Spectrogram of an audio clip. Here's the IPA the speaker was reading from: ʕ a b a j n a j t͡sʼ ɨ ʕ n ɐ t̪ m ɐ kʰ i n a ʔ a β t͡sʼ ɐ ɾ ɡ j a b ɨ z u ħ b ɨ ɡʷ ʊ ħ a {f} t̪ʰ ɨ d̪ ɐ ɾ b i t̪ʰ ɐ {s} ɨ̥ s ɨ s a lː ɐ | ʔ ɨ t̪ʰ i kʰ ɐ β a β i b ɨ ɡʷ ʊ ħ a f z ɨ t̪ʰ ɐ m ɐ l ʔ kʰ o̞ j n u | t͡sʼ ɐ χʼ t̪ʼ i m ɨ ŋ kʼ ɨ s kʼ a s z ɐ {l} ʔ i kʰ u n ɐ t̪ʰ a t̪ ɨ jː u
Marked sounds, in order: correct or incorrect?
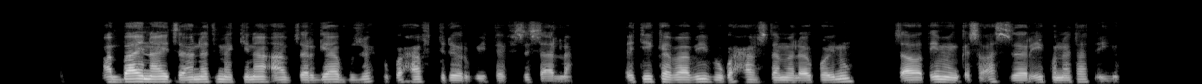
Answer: correct, incorrect, incorrect

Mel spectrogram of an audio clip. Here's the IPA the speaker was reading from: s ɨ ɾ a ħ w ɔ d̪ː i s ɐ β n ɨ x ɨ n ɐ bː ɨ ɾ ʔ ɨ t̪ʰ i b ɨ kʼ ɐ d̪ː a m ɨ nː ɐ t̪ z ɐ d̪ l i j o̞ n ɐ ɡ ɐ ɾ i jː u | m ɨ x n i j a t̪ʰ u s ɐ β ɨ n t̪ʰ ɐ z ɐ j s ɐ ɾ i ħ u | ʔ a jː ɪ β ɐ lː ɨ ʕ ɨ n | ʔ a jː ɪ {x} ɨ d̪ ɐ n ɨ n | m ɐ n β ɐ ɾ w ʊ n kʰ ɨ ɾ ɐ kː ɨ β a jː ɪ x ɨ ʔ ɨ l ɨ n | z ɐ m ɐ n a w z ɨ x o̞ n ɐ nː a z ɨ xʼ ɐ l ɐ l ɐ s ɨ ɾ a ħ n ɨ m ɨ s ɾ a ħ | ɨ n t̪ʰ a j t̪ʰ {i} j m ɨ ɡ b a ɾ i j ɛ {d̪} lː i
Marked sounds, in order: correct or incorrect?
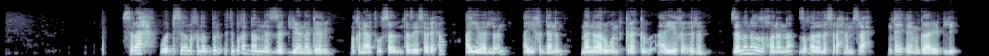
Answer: correct, incorrect, correct

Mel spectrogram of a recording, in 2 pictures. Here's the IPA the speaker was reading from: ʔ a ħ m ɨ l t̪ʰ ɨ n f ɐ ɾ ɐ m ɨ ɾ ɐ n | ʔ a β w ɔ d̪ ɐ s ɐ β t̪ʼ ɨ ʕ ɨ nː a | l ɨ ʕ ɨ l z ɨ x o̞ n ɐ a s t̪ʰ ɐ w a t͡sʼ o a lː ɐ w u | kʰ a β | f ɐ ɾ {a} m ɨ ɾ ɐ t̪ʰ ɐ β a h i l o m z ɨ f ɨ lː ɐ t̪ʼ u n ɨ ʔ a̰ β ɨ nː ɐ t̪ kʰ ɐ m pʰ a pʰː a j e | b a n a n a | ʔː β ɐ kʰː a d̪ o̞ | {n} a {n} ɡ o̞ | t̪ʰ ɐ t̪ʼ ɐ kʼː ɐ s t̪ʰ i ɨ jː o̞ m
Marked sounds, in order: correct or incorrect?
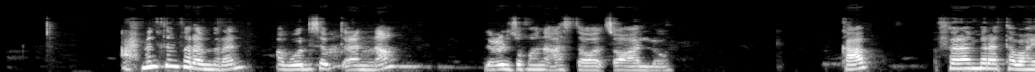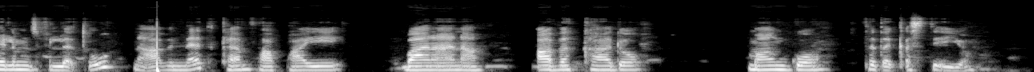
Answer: incorrect, incorrect, incorrect

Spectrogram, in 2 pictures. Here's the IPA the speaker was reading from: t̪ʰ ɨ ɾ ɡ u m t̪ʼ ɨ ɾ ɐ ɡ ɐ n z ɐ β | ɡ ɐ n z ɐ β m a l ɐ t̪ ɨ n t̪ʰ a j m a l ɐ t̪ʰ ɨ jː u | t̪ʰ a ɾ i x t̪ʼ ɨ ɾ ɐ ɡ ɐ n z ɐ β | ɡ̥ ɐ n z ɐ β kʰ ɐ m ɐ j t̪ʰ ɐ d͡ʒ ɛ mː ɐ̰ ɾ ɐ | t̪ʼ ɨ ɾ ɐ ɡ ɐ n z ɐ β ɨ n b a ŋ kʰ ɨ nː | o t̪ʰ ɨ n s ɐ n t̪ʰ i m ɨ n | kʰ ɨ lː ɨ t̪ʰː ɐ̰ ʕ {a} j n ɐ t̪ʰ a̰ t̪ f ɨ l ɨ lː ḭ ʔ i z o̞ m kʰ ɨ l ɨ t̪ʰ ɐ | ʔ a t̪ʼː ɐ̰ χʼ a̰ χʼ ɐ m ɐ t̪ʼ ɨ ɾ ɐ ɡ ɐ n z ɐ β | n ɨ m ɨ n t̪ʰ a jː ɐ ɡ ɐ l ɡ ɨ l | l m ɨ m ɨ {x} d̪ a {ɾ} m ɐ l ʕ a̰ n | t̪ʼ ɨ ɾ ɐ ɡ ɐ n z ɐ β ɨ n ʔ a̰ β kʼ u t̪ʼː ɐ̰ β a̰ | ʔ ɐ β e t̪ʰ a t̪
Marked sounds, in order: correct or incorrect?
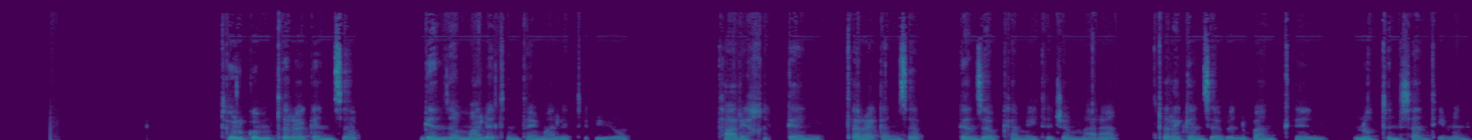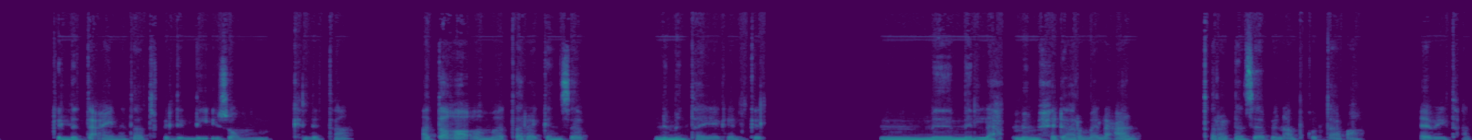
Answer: correct, incorrect, correct

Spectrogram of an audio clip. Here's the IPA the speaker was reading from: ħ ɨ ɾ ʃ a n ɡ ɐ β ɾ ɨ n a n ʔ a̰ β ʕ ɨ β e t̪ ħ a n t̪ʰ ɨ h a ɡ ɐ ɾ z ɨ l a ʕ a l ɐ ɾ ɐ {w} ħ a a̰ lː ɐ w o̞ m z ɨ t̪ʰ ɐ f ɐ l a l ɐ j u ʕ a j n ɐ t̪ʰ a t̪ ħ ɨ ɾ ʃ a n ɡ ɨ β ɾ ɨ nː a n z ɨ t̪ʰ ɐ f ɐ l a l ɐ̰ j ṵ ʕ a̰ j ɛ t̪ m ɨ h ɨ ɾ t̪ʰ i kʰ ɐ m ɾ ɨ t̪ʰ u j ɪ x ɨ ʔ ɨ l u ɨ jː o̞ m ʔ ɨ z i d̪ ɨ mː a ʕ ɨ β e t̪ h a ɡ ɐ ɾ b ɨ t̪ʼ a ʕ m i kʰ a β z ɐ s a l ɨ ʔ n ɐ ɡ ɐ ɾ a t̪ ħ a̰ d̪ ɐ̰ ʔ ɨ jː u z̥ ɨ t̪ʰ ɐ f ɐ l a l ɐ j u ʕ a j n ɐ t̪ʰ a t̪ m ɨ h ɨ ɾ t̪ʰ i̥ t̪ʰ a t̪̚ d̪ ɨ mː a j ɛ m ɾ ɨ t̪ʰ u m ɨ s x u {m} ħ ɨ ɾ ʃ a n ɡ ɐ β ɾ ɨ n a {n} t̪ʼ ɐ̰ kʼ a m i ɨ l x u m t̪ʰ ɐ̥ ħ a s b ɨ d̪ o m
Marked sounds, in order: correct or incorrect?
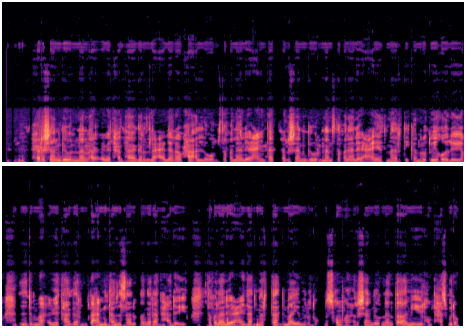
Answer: incorrect, correct, correct

